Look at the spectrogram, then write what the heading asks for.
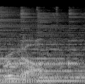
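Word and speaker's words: Rudolf: anyways the guy's name is pronounced Rudolph thank you you must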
